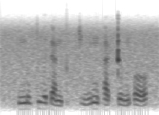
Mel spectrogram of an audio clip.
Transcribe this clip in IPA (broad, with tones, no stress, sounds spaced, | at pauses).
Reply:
ŋ ə˧ w t̪ ɨ˧ ə̯ ɗ a˨˩ ŋ t̪ ə˦˥ k̚ c ɨ˨˩˨ ŋ ɔ˧ ŋ ʔ a˨˩ k̚ ʈ o˨˩˦ ŋ ʔ ɔ˨˩˦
